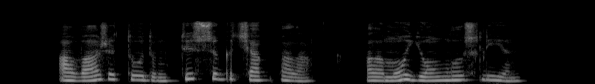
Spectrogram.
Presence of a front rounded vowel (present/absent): present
